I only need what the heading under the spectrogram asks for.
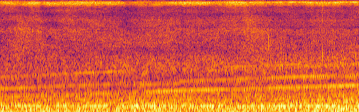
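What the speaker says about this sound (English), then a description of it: "Let's turn on the engines." A steady, droning fighter jet engine hum from a flight simulator game, with a constant high whine layered over broad rumbling noise, continuous and even throughout with no talking.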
